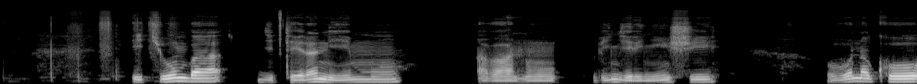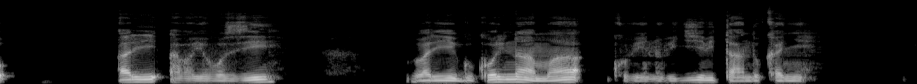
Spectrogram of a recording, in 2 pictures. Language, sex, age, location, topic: Kinyarwanda, male, 25-35, Huye, health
